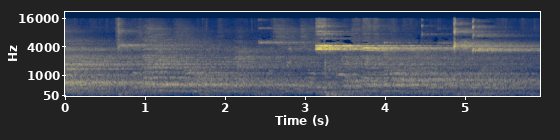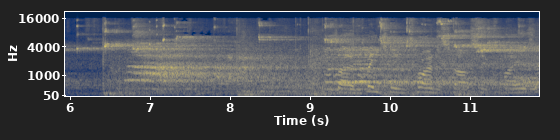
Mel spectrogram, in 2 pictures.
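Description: Men call out to each other during a basketball game.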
